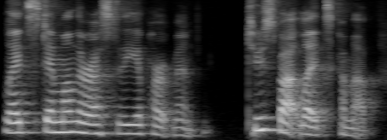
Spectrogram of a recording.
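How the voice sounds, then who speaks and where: A woman's voice: mid-range voice, a little fast, a little mellow. A woman reading scripted stage directions as the narrator of a play reading.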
